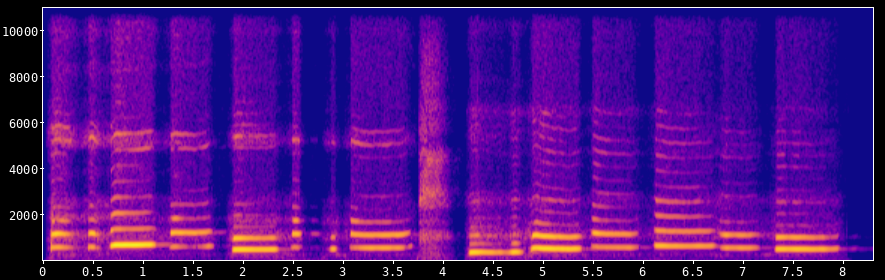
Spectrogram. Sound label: Hum, jp; Shea; Kings Raid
